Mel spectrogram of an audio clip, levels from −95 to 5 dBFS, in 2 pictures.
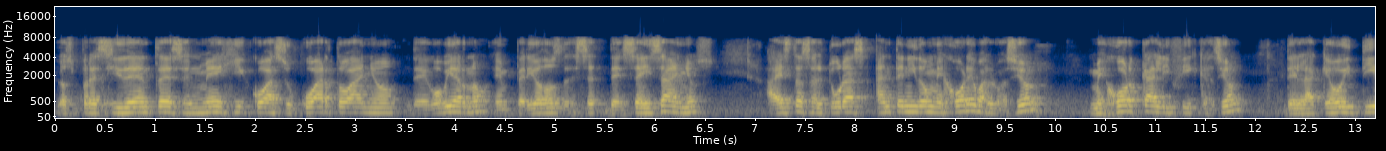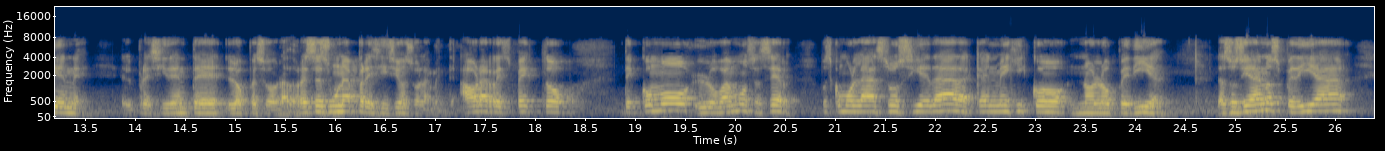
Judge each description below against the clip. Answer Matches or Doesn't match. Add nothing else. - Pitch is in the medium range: Matches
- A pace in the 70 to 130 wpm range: Doesn't match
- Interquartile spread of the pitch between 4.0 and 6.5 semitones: Doesn't match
